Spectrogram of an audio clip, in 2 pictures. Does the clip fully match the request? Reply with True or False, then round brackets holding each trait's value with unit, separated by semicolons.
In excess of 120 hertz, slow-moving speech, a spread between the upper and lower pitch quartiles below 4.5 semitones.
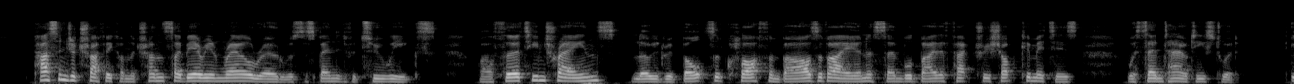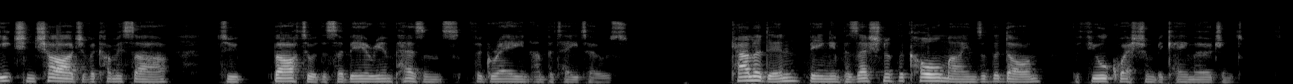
False (135 Hz; 155 wpm; 4.1 semitones)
